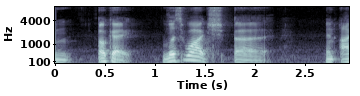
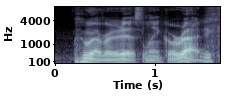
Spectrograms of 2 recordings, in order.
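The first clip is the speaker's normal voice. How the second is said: plain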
